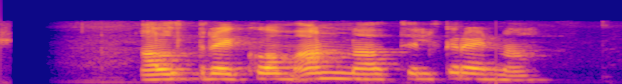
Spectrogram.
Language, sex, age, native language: Icelandic, female, 10, Icelandic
